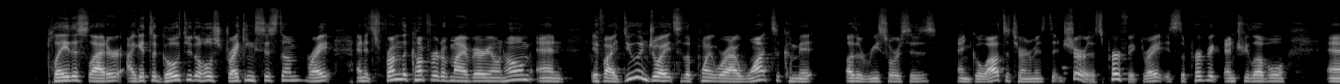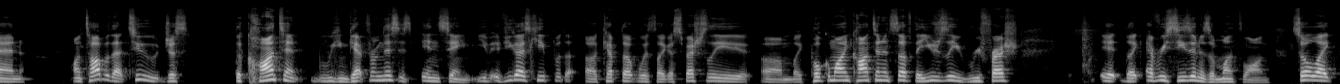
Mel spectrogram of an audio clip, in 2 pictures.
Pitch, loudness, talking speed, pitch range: 160 Hz, -25 LUFS, 220 wpm, 145-190 Hz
